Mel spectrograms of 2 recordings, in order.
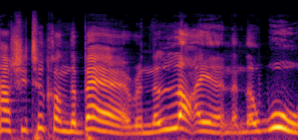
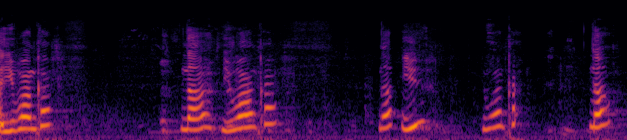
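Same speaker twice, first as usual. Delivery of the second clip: hushed, questioning little prods; soft taunting; 3 semitones higher, 10 dB quieter, faster than usual. Acted. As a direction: quietly dare each one in turn. Giant taunts silent, reluctant army.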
